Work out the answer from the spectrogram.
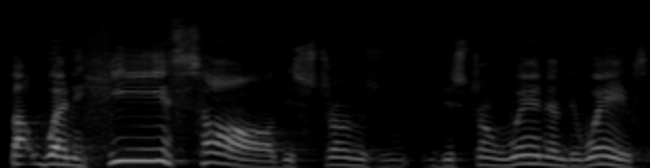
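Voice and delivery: ordinary talk, nothing marked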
